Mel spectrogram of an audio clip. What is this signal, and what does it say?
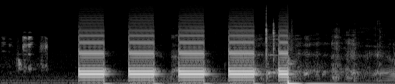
Reorder tone (North America), 480 + 620 Hz, with speech.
